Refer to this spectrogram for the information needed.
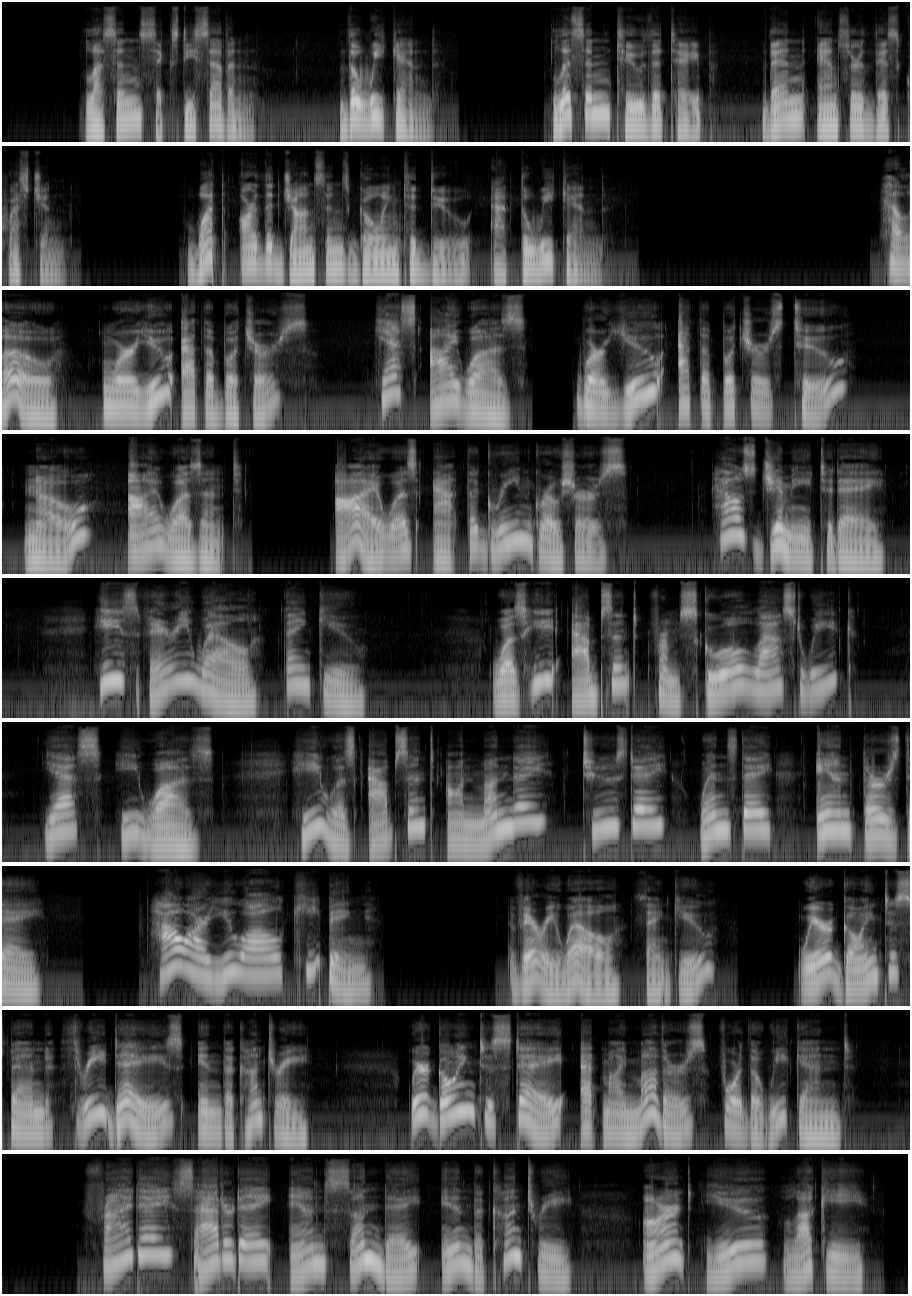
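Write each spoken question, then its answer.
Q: What are the Johnsons going to do at the weekend?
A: Spend three days in the country at Mrs. Johnson's mother's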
